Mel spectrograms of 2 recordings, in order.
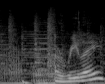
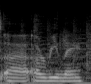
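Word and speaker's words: Arile: but her it's it's a relay is is how you pronounce it I guess um and she's another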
